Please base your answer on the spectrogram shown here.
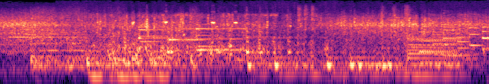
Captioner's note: fire crackling; tank treads rattling; tense suspenseful music continues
